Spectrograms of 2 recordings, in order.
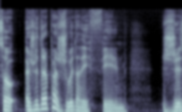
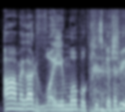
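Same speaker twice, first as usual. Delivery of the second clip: mock gushing, high and loud; show-off exclaiming; 5 semitones higher, 4 dB louder than usual. Performer imitating an attention seeker, mock show-off. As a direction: put on an over-excited look-at-me cry. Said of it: "je suis pas quelqu'un comme, like".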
